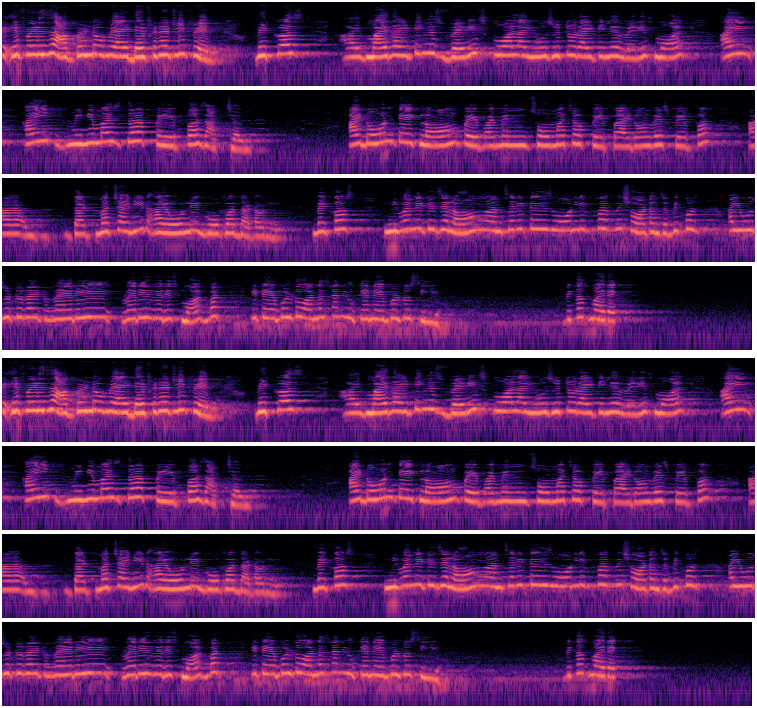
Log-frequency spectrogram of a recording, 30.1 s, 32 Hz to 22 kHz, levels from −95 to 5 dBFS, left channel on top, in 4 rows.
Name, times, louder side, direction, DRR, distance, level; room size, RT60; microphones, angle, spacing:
voice 1, 0.0-2.2 2.5-3.0 3.4-6.9 7.2-10.0 11.0-14.6 15.0-17.9 18.2-18.5 18.9-22.1 22.3-27.2 28.2-28.7, equal, 5° left, 13 dB, 0.9 m, -26 dB
29.0 x 28.5 x 5.1 m, 0.96 s
head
